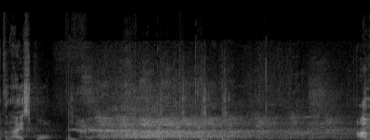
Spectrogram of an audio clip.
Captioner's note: laughter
